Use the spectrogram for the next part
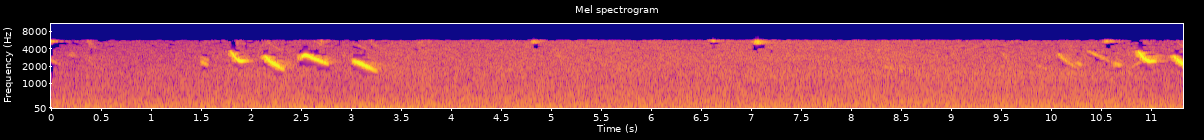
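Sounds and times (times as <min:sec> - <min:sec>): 
faint bird chirps: 0:00.0 - 0:00.6, 0:01.4 - 0:03.8, 0:04.8 - 0:05.1, 0:06.5 - 0:07.3, 0:09.4 - 0:11.3
Green-winged saltator song: 0:01.5 - 0:03.4, 0:09.8 - 0:11.3.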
